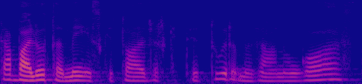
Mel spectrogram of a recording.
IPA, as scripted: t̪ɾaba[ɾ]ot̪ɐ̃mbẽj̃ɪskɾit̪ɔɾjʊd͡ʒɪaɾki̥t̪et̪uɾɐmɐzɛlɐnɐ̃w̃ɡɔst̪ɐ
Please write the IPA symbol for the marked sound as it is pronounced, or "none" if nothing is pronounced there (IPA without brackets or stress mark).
ʎ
